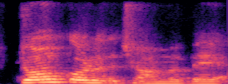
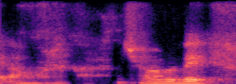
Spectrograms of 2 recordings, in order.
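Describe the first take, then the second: First: Firm word to herself; self-admonishing. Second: Quick, soft aside to herself; small inner protest. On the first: Doctor talking herself out of trauma bay, self-admonishing. Acted inner argument with herself. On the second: Doctor arguing with herself about trauma bay, small protest. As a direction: rush it out under the voice. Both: Retold or imitated.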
